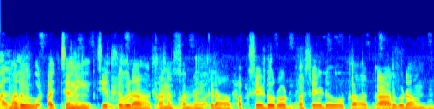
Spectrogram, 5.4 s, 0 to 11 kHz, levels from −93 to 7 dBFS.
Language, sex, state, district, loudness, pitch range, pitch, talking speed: Telugu, male, Andhra Pradesh, Sri Satya Sai, -18 LUFS, 140-155 Hz, 145 Hz, 165 wpm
